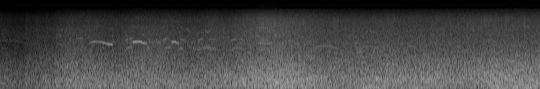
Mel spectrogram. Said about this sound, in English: Waves crash over a rock on a sandy shore.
